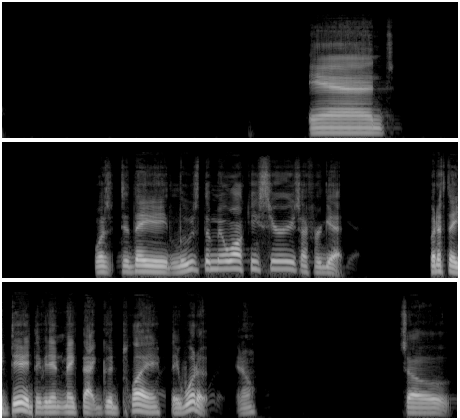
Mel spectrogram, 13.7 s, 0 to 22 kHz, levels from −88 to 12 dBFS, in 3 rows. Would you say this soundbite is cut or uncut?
cut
